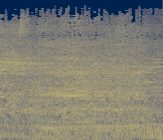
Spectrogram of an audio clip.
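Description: chaotic city street traffic

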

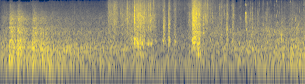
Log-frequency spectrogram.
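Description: commuter train interior rumble

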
